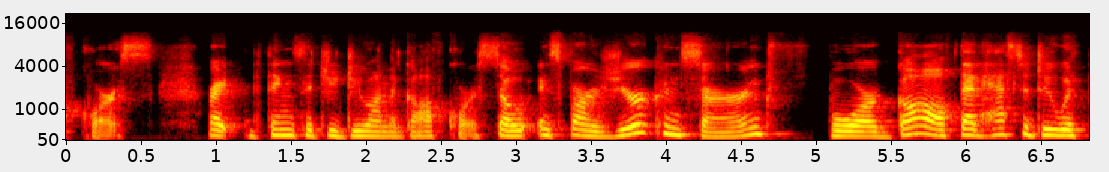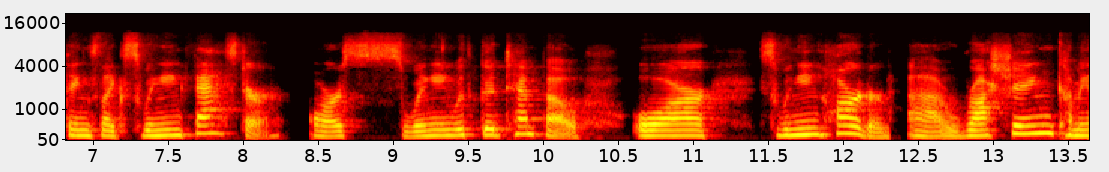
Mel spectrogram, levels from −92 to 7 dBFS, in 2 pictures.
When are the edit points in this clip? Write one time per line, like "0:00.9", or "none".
0:01.2
0:12.3

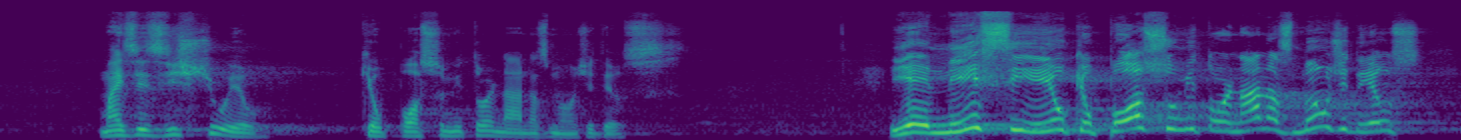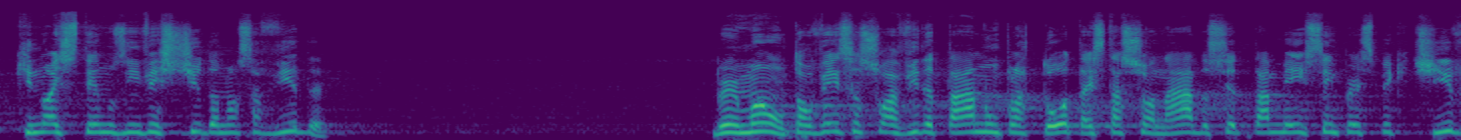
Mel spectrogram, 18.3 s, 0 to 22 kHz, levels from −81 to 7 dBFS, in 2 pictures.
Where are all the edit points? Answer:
none

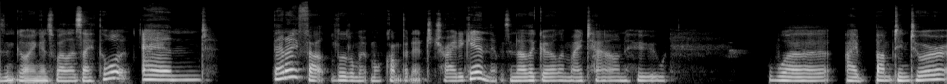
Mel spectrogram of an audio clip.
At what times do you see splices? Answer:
0:01.3

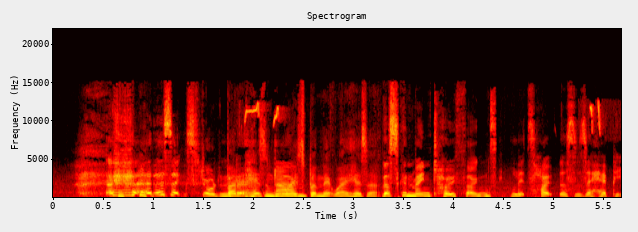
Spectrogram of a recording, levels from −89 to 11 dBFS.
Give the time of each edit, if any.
0:03.3
0:04.4

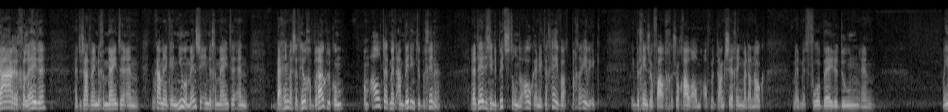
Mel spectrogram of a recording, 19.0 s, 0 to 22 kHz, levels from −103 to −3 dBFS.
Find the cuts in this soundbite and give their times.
none

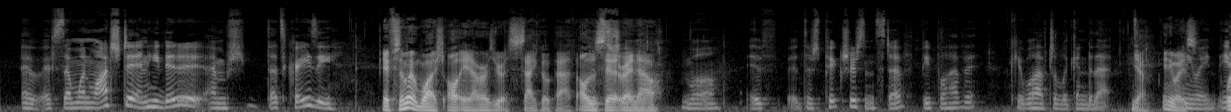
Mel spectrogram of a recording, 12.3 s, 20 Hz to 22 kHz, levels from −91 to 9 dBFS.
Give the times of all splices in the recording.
none

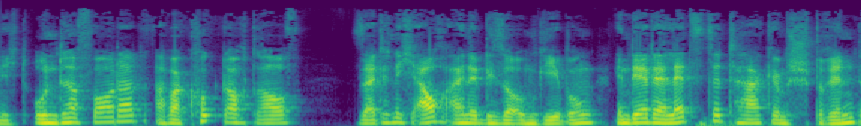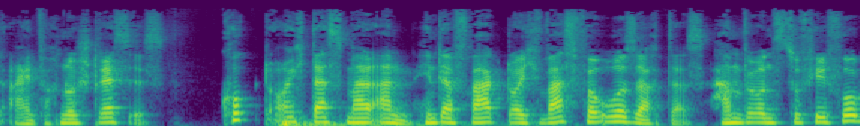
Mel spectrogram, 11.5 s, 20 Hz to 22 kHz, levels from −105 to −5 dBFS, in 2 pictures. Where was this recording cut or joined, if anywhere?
none

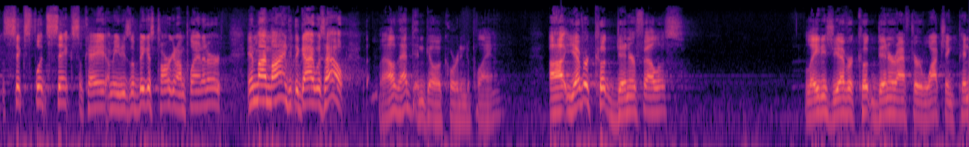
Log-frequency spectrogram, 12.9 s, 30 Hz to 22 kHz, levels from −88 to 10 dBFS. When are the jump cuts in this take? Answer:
0:04.9

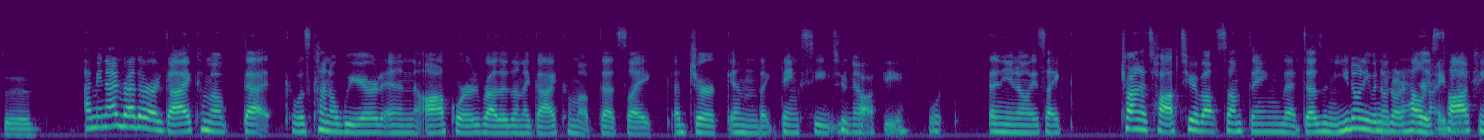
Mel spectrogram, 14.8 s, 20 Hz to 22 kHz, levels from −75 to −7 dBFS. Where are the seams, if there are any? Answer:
none

